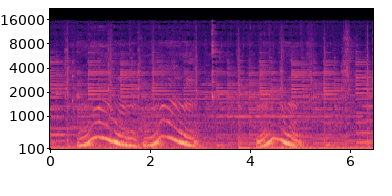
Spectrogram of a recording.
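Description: A woman's drawn-out 'mmm' hums of enjoyment while tasting food, three of them, each rising then falling in pitch, over background music.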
